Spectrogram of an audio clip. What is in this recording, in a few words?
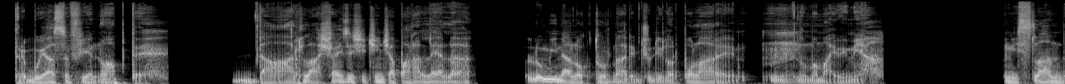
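Romanian, male, VO, audiobook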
